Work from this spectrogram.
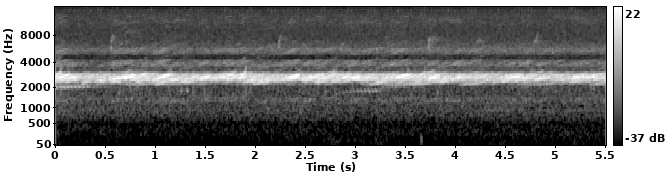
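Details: Behind a house in spring, spring peepers chorus alongside other frogs, a thick wall of shrill high peeps pulsing slightly in loudness, with a few brief higher chirps.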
